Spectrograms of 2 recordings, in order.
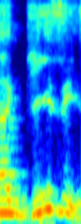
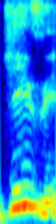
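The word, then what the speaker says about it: Kissi: the golas and the geezy spell k-i-s-s-i but pronounced geezy sounds a lot like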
